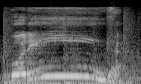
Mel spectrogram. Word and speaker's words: coringa: Agora, separe as sílabas da palavra coringa e depois pinte o quadrinho da sílaba que foi pronunciada com mais força. Então, você vai separar aqui, coringa. Qual das sílabas ficou, que a gente pronunciou com um som mais forte?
